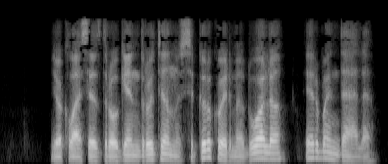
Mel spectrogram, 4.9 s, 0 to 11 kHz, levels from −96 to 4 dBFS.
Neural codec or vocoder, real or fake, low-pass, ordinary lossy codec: codec, 16 kHz, 0.3 kbps, FocalCodec; fake; 7.2 kHz; MP3, 32 kbps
